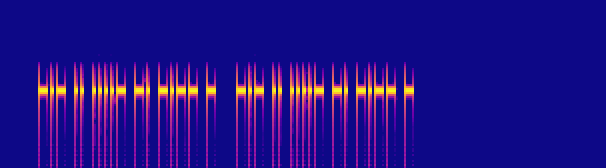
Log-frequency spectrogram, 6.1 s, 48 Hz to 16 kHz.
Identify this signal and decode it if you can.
Morse code, heard as a keyed tone, about 40 wpm, 700 Hz. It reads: KI4NYT KI4NYT
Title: USA Call Signs Repeated 2x 40wpm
